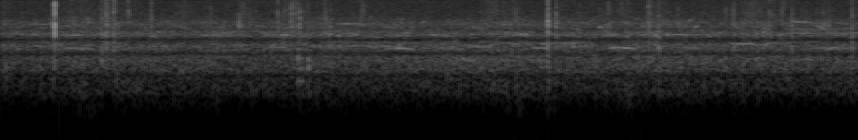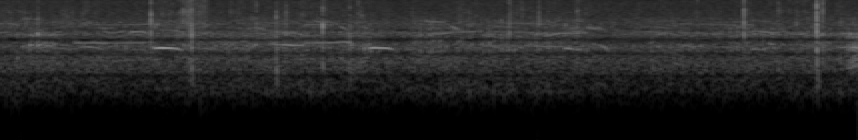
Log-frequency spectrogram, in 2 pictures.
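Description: Northern gannet breeding colony: a steady din of many seabirds calling at a distance, with short, sharp calls scattered throughout.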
